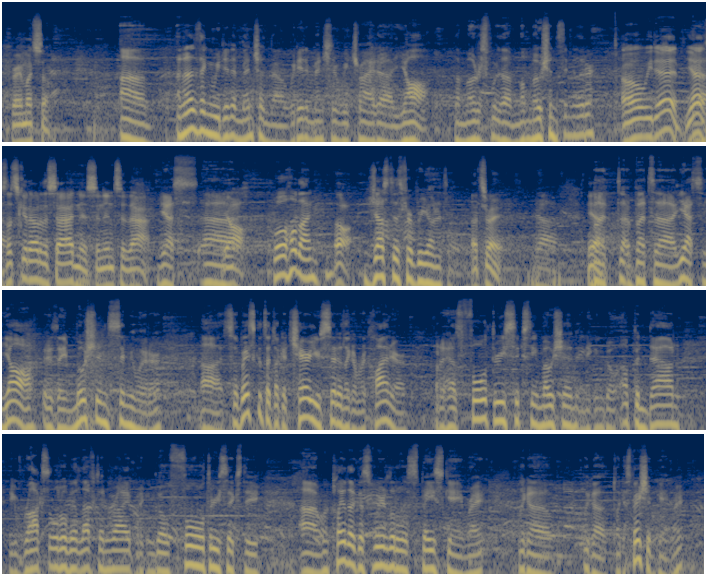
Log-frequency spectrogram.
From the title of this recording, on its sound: Live” from AWE XR Santa Clara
